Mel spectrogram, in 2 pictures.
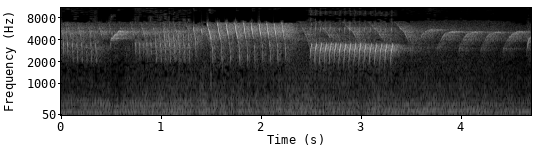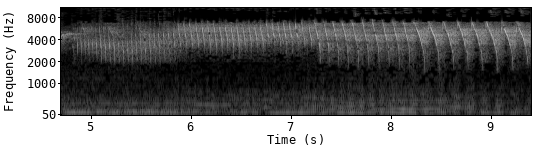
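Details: Persistent canary song meant to get young canaries singing quickly: changing high trills, one lower and steadier, others rattling fast, with sweeping whistles between phrases and faint background hum.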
